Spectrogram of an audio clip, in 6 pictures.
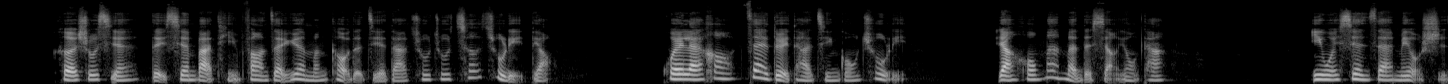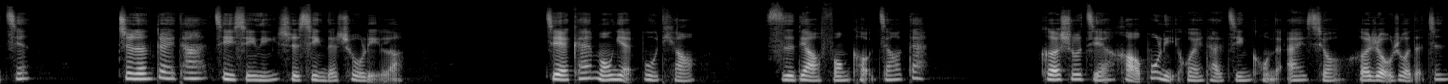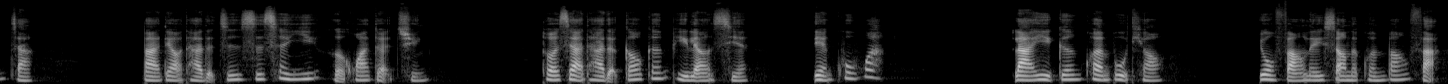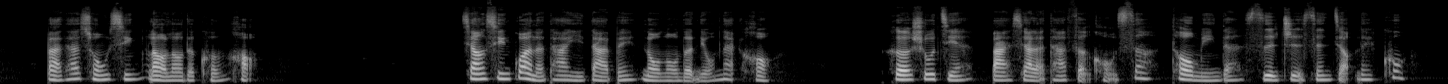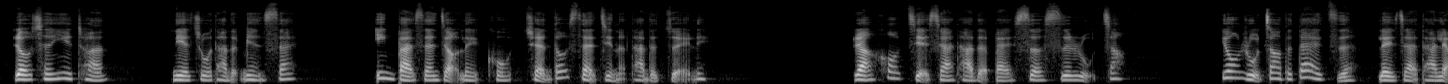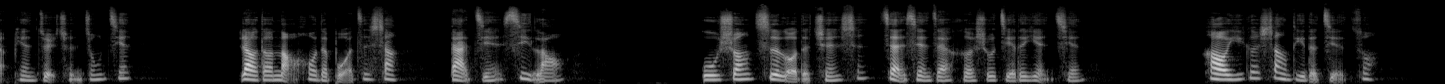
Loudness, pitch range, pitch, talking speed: -25 LUFS, 195-250 Hz, 220 Hz, 180 characters per minute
